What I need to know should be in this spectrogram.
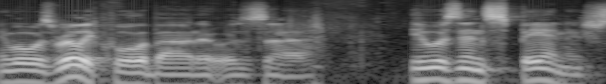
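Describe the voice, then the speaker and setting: A man at a medium pitch, with ordinary pitch variation and a normal speaking voice. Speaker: senior buyer. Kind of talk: children's story read-aloud. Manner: friendly, engaging.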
